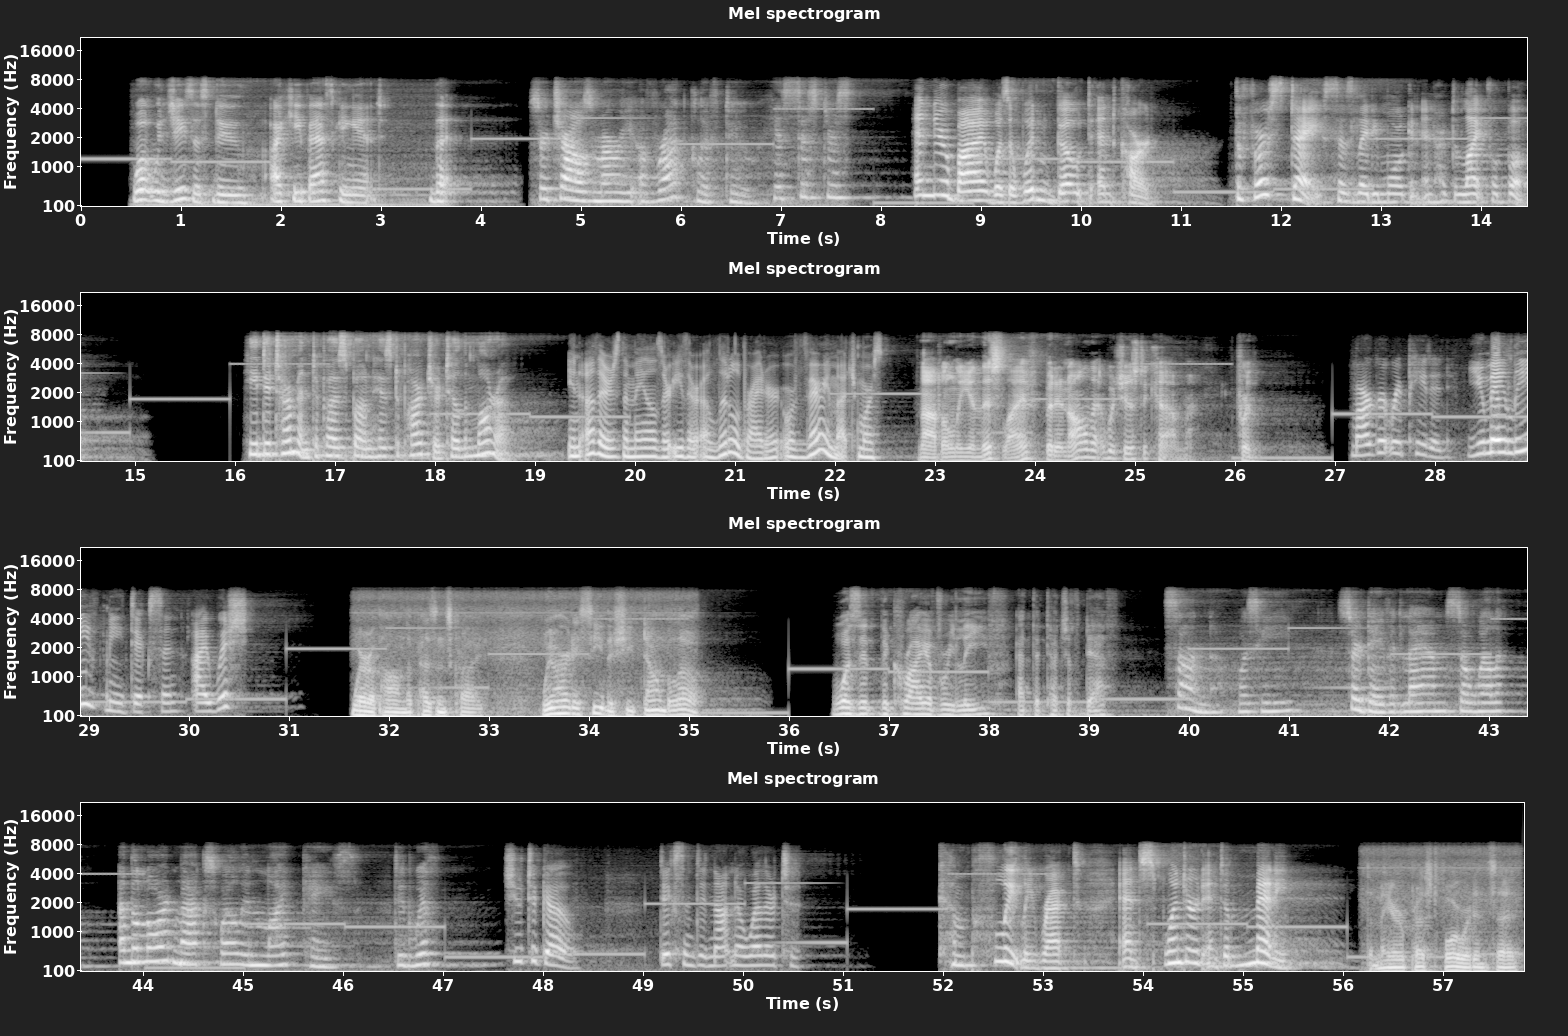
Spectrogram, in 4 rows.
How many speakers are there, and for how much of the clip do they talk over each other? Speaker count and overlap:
ten, no overlap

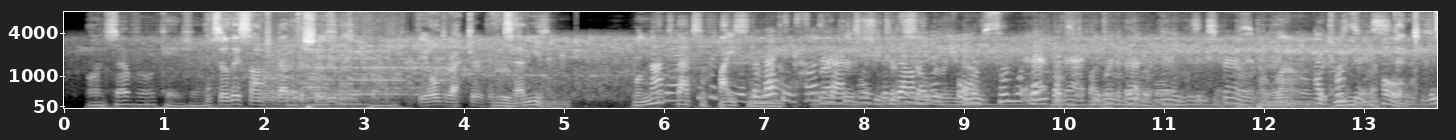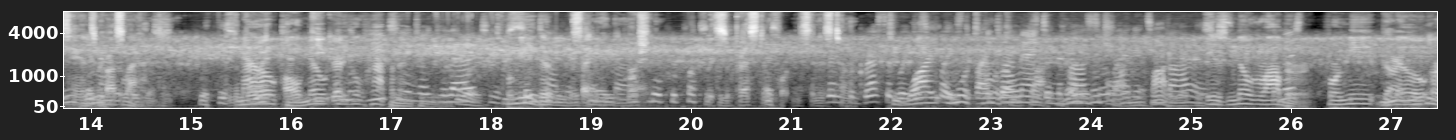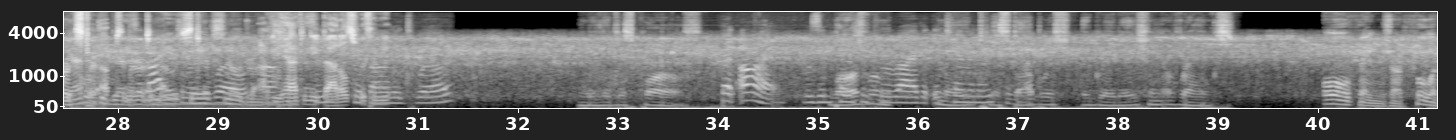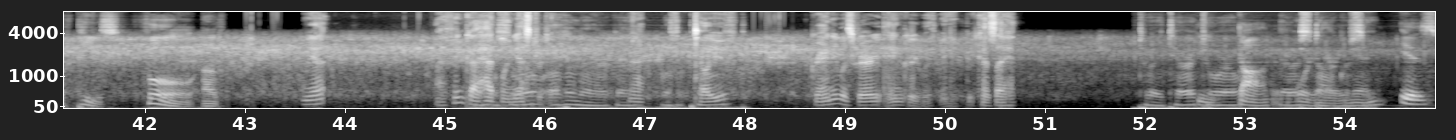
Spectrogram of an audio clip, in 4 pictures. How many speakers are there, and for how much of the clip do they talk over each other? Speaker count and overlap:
seven, about 62%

